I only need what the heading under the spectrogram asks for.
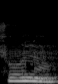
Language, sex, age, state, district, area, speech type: Odia, male, 45-60, Odisha, Boudh, rural, read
